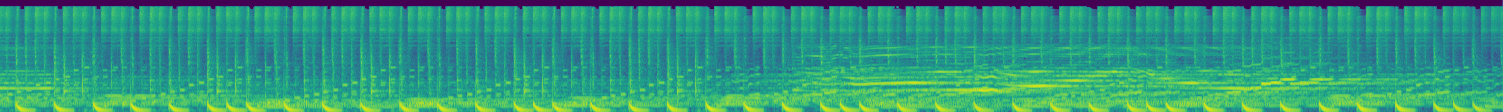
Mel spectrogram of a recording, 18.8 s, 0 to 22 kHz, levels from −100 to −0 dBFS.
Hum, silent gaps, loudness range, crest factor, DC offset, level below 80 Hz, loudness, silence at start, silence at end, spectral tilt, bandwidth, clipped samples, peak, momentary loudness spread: none; none; 3 LU; 12 dB; under 0.1%; -20 dBFS; -13 LUFS; 0 s; 0 s; -4.5 dB/octave; 18 kHz; under 0.1%; 0 dBFS; 4 LU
